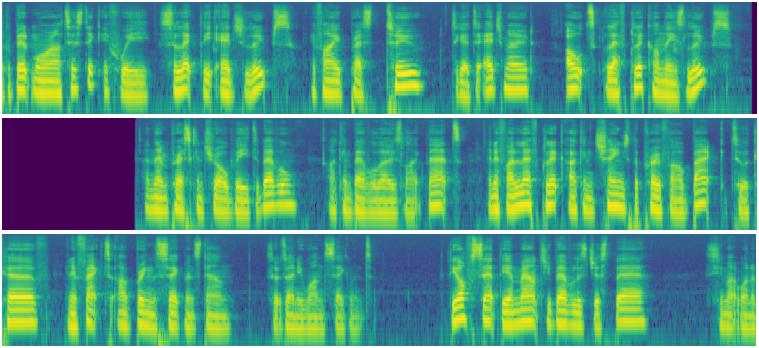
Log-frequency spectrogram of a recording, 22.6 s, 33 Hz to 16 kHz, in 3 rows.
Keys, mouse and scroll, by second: 1.2 ctrl+z, 2.2 2, 5.6 alt+click, 7.1 alt+shift+click, 7.6-8.1 middle drag, 8.1 alt+shift+click, 8.4-9.2 middle drag, 9.3 ctrl+b, 13.9-15.5 drag, 16.8 click, 19.5-22.5 drag.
